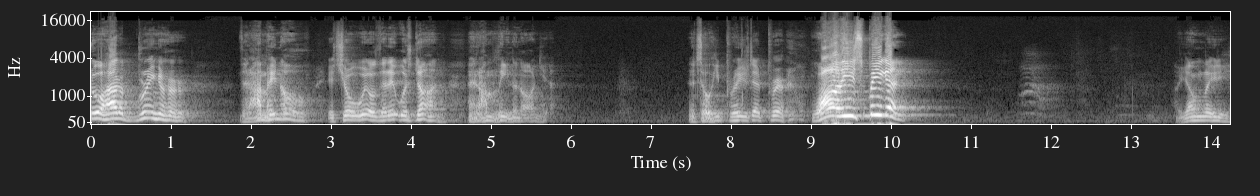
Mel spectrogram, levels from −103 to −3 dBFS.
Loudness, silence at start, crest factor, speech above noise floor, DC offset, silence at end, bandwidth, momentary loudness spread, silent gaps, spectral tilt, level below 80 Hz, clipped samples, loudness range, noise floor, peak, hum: -12 LUFS; 0 s; 16 dB; 48 dB; under 0.1%; 0 s; 18.5 kHz; 25 LU; none; -3.5 dB/octave; -48 dBFS; 0.4%; 20 LU; -60 dBFS; 0 dBFS; none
